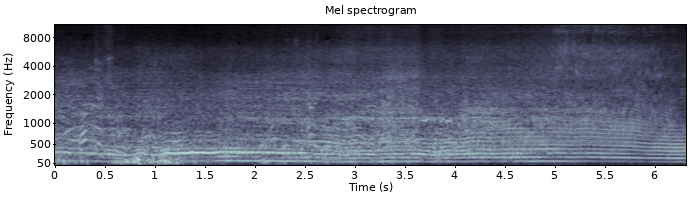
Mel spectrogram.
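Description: Fiat 126p rally car's two-cylinder air-cooled engine revving hard as it drives up the stage, its pitch dipping and climbing again a couple of times and rising steadily toward the end.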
